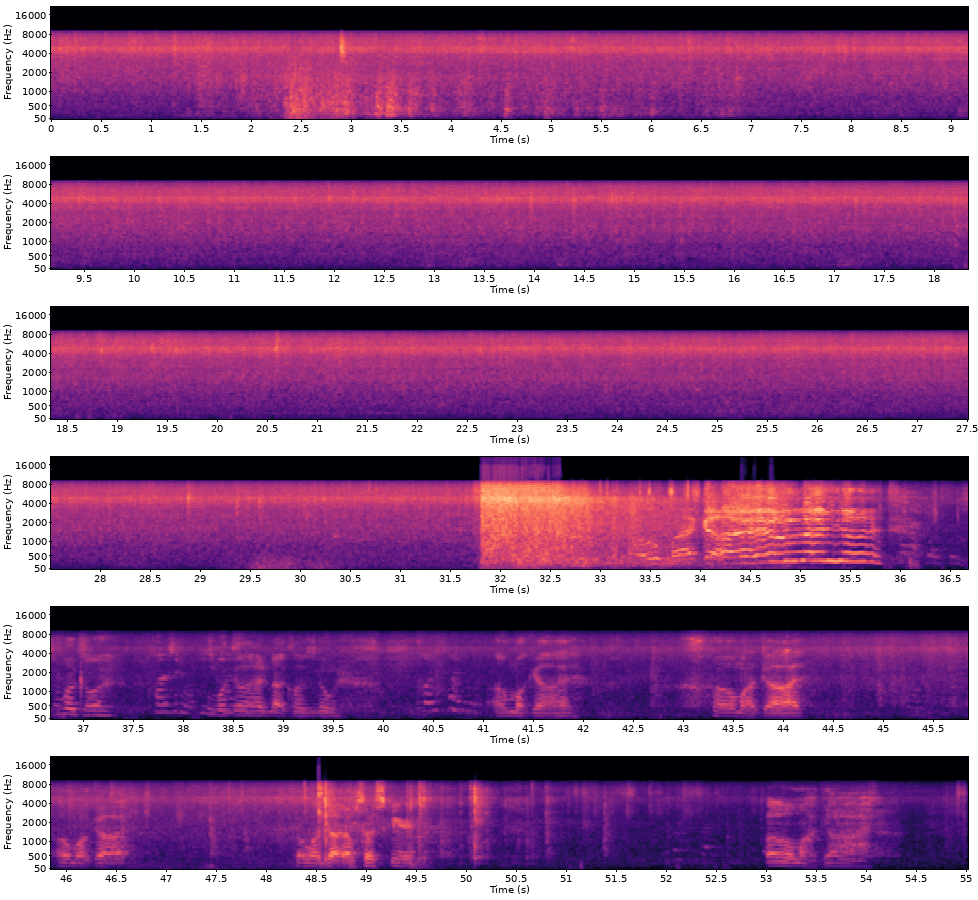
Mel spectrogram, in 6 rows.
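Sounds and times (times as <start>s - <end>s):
heavy rain: 0.0s - 55.0s
thunder clap rumbling: 1.3s - 7.5s, 29.1s - 36.3s.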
